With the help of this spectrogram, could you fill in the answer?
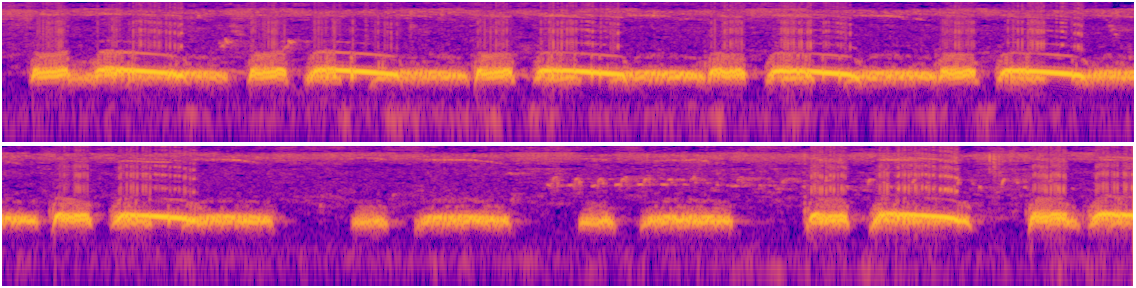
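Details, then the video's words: Spotted dove calling for pikat lure use, a loud fast run of mellow coos, long slurred notes giving way to shorter clipped ones about once a second, with a faint high twitter from another bird midway. "SUARA tekukur"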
